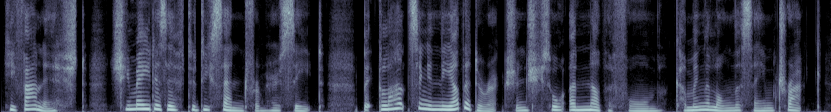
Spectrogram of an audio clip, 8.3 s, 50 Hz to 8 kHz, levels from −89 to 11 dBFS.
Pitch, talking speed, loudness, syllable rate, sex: 215 Hz, 195 wpm, -20 LUFS, 5.1 syllables/s, female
